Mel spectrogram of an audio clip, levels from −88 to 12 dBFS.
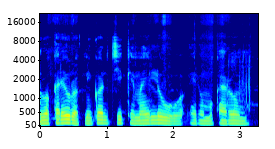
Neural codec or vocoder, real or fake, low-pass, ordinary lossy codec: none; real; none; none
